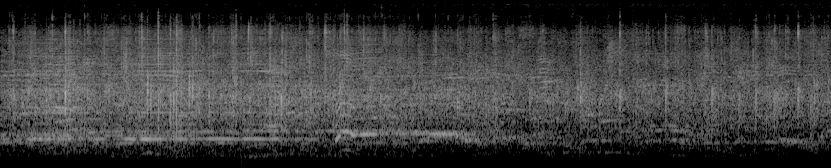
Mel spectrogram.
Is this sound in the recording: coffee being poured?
no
